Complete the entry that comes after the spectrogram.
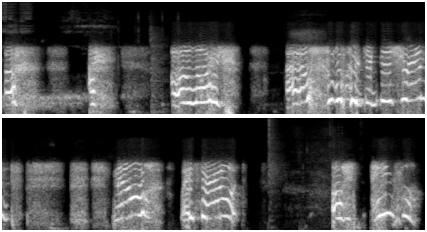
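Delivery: high, strained comic pain; mock allergic agony. Actor playing a shrimp-allergy victim, high strained mock pain. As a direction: whimper through a swelling throat, hammed up. Character has allergic reaction.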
